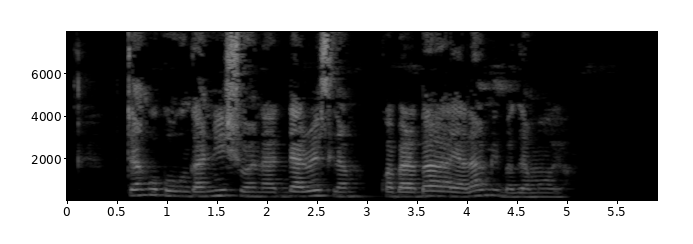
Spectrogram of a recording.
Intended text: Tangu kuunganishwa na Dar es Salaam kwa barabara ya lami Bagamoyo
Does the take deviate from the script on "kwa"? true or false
false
